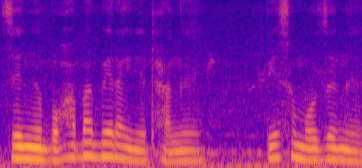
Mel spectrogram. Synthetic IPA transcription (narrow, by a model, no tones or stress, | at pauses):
z̥ɯŋɯbɔɦababeɾajnɯtʰaŋɯ | besɔmɔzɯŋɯ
